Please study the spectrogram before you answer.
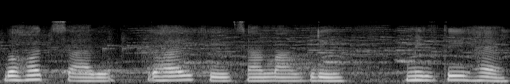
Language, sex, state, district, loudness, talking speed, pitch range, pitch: Hindi, female, Bihar, West Champaran, -17 LUFS, 95 wpm, 165-195 Hz, 175 Hz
